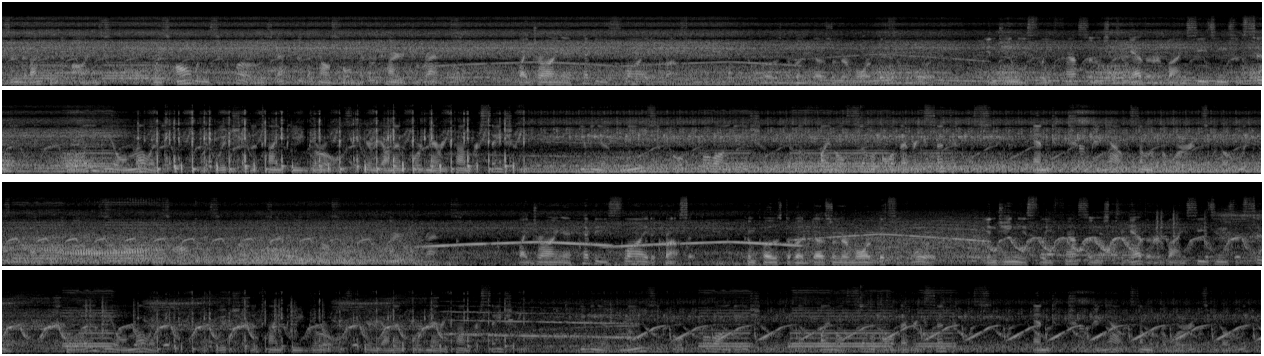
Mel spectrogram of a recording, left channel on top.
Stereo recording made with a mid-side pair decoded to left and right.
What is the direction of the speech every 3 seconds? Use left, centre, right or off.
left, left, right, centre, left, left, left, left, left.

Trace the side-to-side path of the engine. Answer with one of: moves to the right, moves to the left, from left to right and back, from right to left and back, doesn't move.
doesn't move.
